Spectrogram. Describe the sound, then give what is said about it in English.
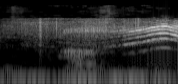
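A cat yowls behind a door inside a house in a long, drawn-out wail that rises and swells louder toward the end, sounding somewhat muffled, as if heard through a barrier, with no voices present. “Oh, I'm sorry. Yes, I lied. It is a cat. Just a cat. But I'll make it be quiet, but go away.”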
